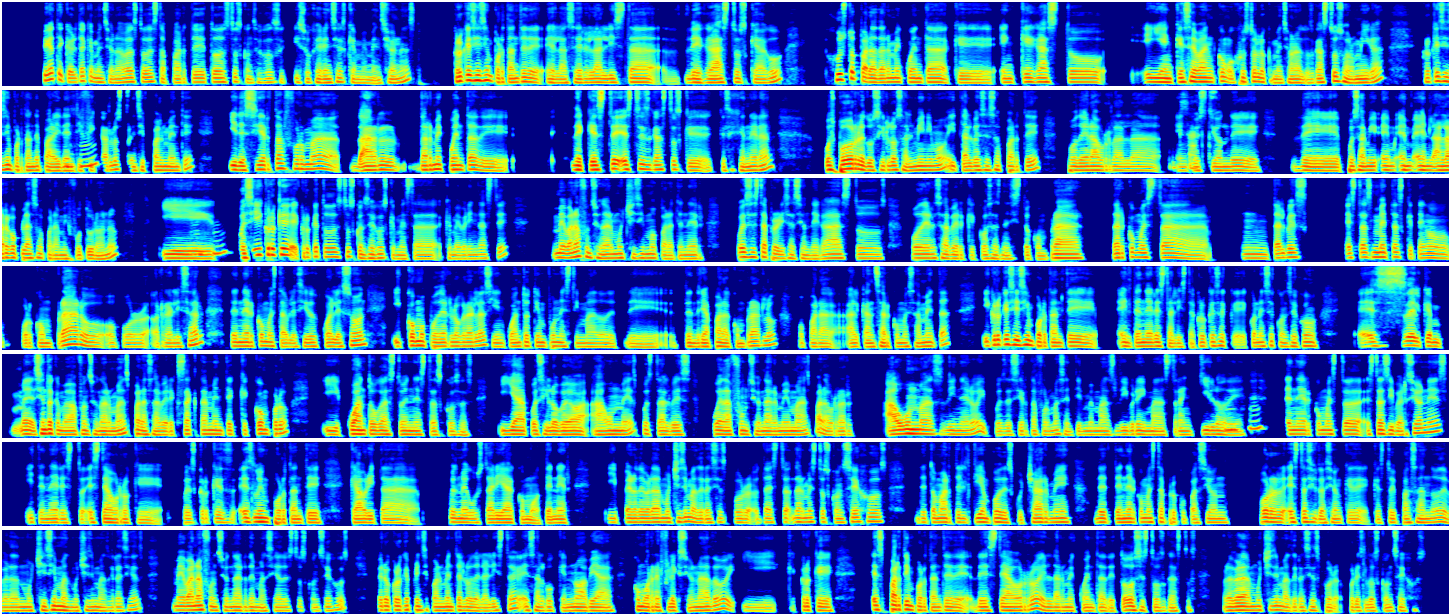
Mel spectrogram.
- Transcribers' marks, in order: other background noise; tapping; other noise
- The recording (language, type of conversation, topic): Spanish, advice, ¿Cómo puedo equilibrar el ahorro y mi bienestar sin sentir que me privo de lo que me hace feliz?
